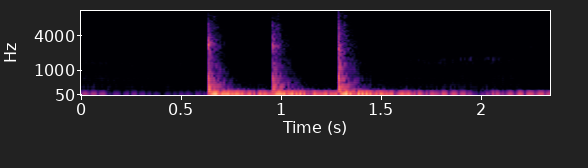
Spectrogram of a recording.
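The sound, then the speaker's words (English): Three sharp, evenly spaced knocks on a frosted post office window, loud, with a hard rap to each strike and a brief ringing decay afterward. “on the window.”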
